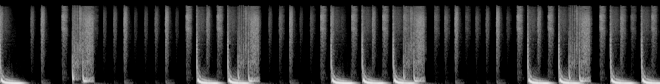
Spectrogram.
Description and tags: Some nasty wobble basses I've made myself. So thanks and enjoy!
